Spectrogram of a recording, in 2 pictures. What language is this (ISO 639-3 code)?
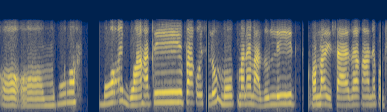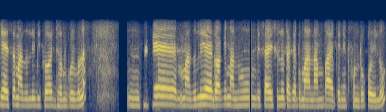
asm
